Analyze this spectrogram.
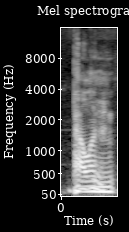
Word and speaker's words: Pelan: So what's what is your going to be your focus of palen hospitality? Yeah. Well pronounced not pan.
